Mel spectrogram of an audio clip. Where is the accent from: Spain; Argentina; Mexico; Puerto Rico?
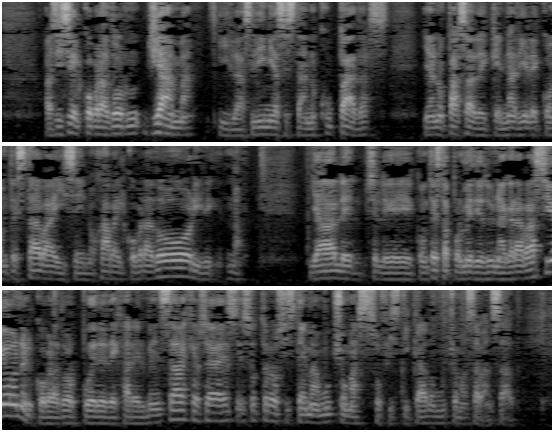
Mexico; Yo creo que es lo peor que podemos hacer como mexicanos, que exista esa división.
